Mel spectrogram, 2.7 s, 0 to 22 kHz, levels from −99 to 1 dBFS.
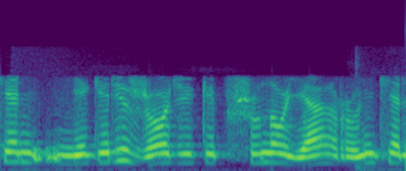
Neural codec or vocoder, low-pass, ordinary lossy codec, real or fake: none; 7.2 kHz; AAC, 64 kbps; real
